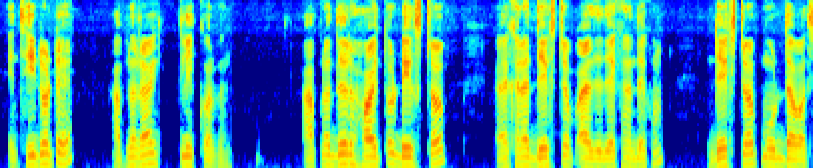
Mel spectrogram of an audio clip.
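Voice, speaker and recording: This tutorial host, a man with a Bangladeshi Bengali accent and a somewhat high voice, was recorded on a phone yet sounds clean and studio-like, with no room sound. He guides viewers through an app step by step, casually and patiently, repeating himself with lots of fillers.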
